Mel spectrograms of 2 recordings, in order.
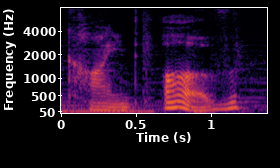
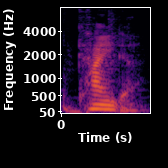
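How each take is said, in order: First: Both words are said separately and fully. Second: The words blend into one reduced word. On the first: "Instead of saying kind of" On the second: "we're pronouncing it as kinda"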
